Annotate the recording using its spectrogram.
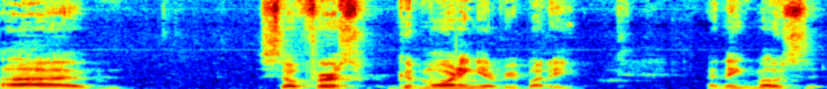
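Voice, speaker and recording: A man's unremarkable speaking voice, fairly high in pitch, fairly quick in pace, with fairly even intonation. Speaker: tax agency liaison. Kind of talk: webcast presentation. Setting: webcast.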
